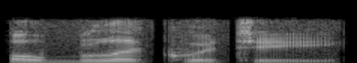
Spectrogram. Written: obliquity

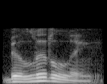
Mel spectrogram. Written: belittling

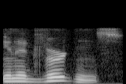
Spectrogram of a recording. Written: inadvertence

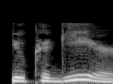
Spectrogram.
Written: yukagir

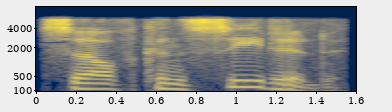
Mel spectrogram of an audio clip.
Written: self-conceited

